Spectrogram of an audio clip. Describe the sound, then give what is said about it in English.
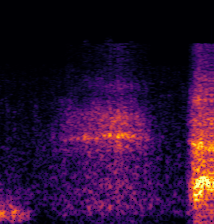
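Heavy breathing picked up right at the microphone: a long, airy, hissing inhale followed by a sudden loud, rough exhale. No one speaks. “I'm breathing hard this morning for some reason.”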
